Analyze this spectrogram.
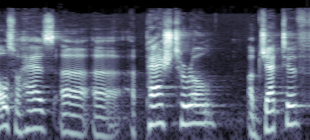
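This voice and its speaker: Over noticeable background noise, a man with a fairly high pitch speaks with lively intonation. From Portugal. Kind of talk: audience question at panel. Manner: halting, hesitant.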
